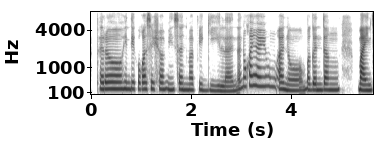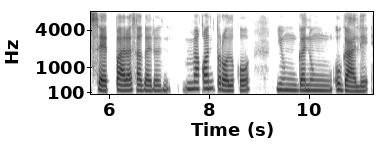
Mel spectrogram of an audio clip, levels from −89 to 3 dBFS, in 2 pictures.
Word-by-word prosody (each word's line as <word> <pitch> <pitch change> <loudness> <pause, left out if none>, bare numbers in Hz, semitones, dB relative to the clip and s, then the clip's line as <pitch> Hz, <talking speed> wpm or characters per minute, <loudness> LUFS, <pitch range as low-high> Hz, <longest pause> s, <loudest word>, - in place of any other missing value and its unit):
Pero 240 0 +2
hindi 240 0 -1
ko 235 0 -6
kasi 235 +1 0
siya 235 0 -3
minsan 220 -1 -2
mapigilan. 185 -5 -4
Ano 320 +5 -2
kaya 360 -1 +1
'yung 325 -3 -8
ano 195 -5 0
magandang 210 0 -1 0.4
mindset, 195 -2 +4 0.2
para 190 -1 +5
sa 200 -3 +1
ganun 185 +1 -2 0.3
makontrol 235 -5 +1
ko 185 +1 0 0.6
'yung 200 -2 -2
ganong 190 -1 -1
ugali? 170 -5 +2
210 Hz, 110 wpm, -22 LUFS, 190-235 Hz, 0.6 s, para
